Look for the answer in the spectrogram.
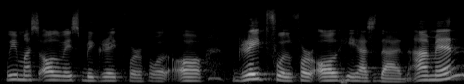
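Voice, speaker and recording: A woman preacher giving a lively sermon, acting out scripture and asking the congregation questions. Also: lowish voice, unhurried. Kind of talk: sermon mixing Tagalog and English.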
